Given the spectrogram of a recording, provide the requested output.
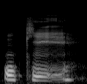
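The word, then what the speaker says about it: oké: word comes from english probably it's easier for hungarian speakers to pronunciate it that way so we just say a sound a at the end so it sounds okie instead of okay hosnal to use me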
